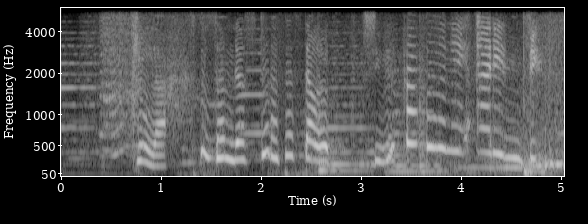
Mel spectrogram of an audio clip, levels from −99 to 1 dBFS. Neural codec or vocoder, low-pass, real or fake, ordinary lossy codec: codec, 16 kHz, 0.5 kbps, X-Codec, HuBERT features, trained on balanced general audio; 5.4 kHz; fake; none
